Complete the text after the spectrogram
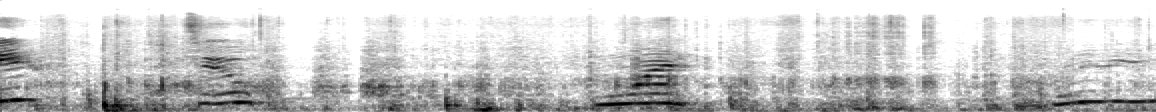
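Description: A cardboard box rustles and thumps as a boy handles it.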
